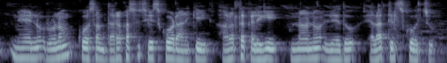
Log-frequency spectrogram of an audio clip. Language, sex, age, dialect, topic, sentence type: Telugu, male, 18-24, Central/Coastal, banking, statement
